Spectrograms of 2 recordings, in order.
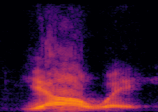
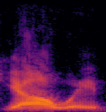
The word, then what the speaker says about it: Yahweh: name of God is Yahweh. It's Yahweh, brother. Yeah, okay. 20 minutes, you know. Yeah. Clearly in the Hebrew, it has 4 glyphs. How can you get 2 syllables out of 4 glyphs?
